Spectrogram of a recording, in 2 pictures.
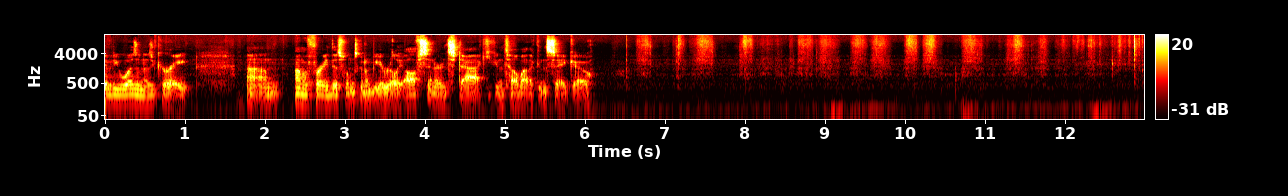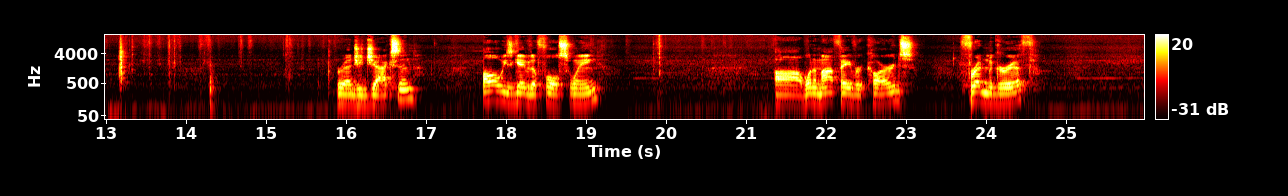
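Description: Stiff cards slide and flick against each other.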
